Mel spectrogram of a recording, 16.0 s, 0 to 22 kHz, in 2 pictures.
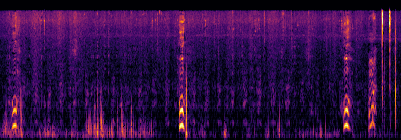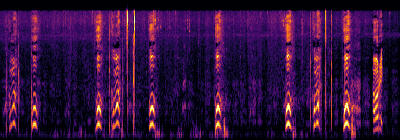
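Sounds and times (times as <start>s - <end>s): sharp clicks: 7.6s - 8.5s, 10.2s - 10.8s.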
